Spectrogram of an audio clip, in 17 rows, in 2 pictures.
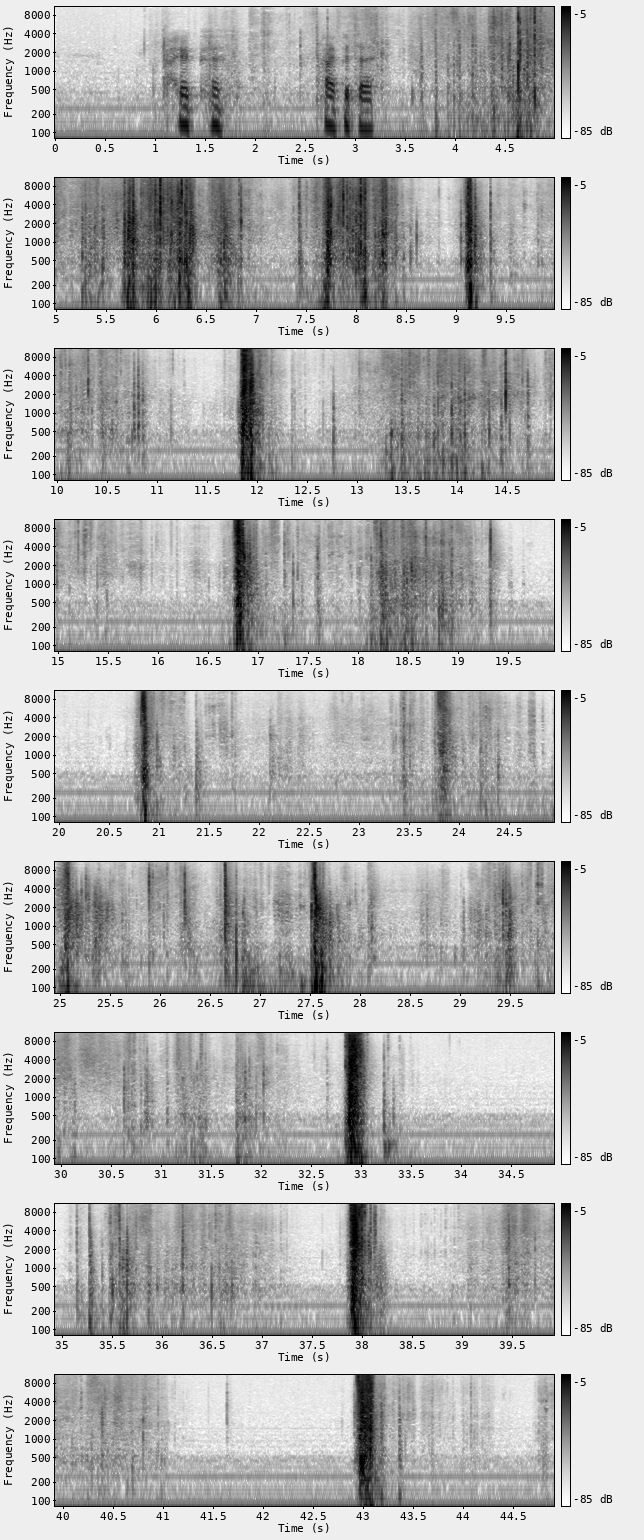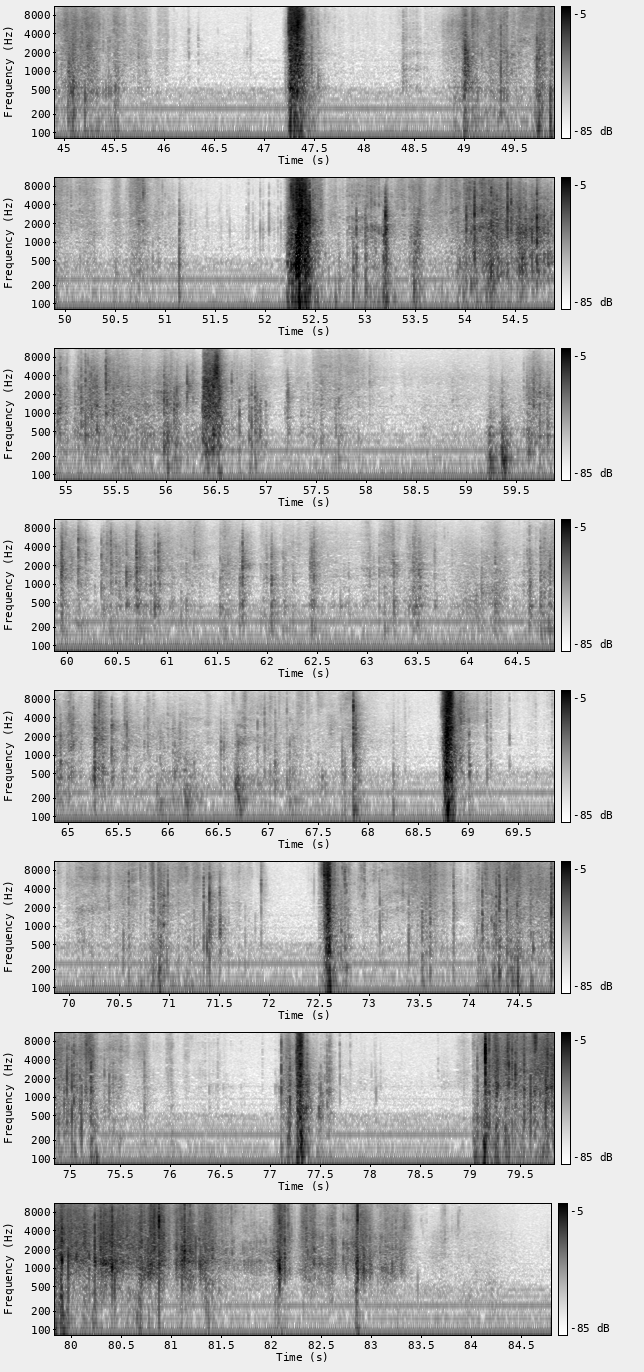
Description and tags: Paper Tear
Some sounds of pieces of paper being torn. Recorded with ME-66 into Tascam DR40
paper, rip, ripping, tear, tearing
